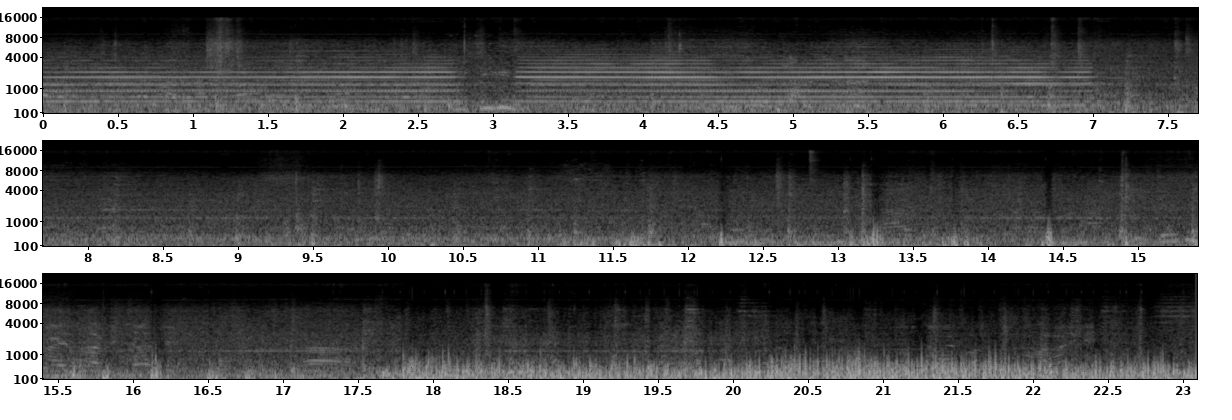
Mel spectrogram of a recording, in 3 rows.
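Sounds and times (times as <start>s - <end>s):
train horn: 0.0s - 7.3s
moving train rumble and clatter: 0.0s - 23.0s.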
